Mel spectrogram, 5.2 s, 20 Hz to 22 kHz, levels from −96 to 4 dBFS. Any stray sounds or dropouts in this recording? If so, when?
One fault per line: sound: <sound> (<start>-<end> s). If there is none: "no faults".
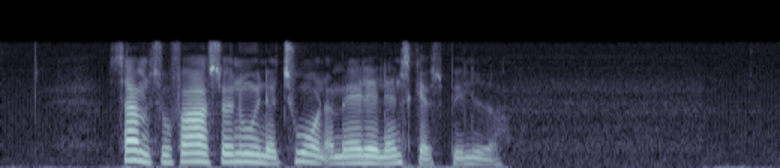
no faults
